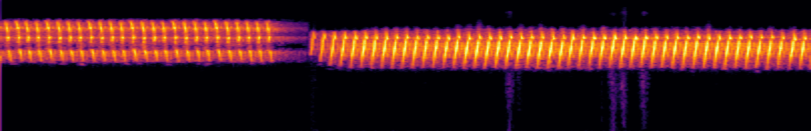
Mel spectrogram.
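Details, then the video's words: Kolibri ninja (sunbird) with a rich repertoire, used to teach other songbirds: a continuous, very high, rapid buzzing trill, briefly broken, then resuming slightly lower and steady. "KOLIBRI NINJA MEWAH ISIAN LENGKAP COCOK JADI GURU VOKAL UNTUK BURUNG JAGOAN KALIAN"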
